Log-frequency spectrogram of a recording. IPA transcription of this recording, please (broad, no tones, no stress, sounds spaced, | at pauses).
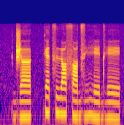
d͡ʒ ɐː kː ɛ t͡s ɨː sˤ ɨ d͡z e̤ ɦ e dʱ e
